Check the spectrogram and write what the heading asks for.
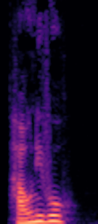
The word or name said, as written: havniveau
